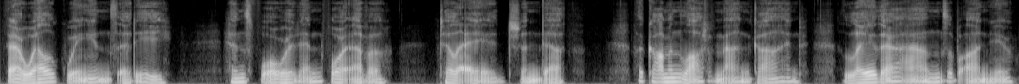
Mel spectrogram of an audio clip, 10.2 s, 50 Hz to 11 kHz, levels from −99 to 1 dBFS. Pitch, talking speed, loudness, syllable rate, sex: 140 Hz, 130 wpm, -21 LUFS, 4.0 syllables/s, female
